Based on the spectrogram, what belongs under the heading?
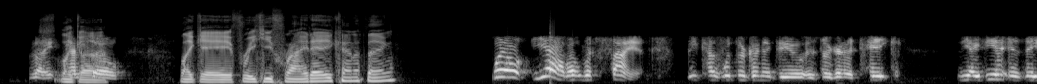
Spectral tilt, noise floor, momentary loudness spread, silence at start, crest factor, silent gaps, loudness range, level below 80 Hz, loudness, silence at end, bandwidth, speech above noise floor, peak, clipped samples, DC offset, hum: -6.5 dB/octave; -71 dBFS; 9 LU; 0.3 s; 14 dB; none; 2 LU; -60 dBFS; -16 LUFS; 0 s; 11 kHz; 56 dB; -2 dBFS; under 0.1%; under 0.1%; none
